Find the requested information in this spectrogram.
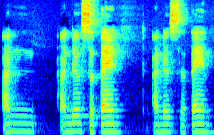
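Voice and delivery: understand as even "un-do-suh-ten"; unstressed, syllable-by-syllable "un-do-suh-ten" for understand; Vietnamese-style mispronunciation. Shown as a demonstration. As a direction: break understand into Vietnamese syllables with an extra vowel after S. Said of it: "phiên âm Việt Nam như là".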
